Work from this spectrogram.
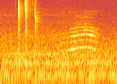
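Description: A pet cat gives one drawn-out meow at close range, preceded by a few sharp little clicks in an otherwise quiet room.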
